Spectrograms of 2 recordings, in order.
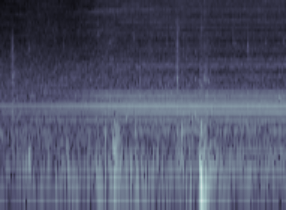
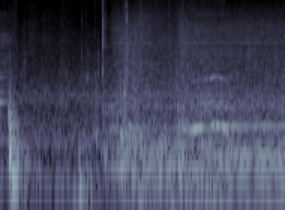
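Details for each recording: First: Bosch dishwasher hums but will not start: steady low electrical hum, no spin-up, wash motor stalled because its start capacitor is blown. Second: Bosch dishwasher that hums but won't start, defective capacitor found: the wash motor runs with a steady low hum, faint even tone, no grinding or buzzing; normal wash motor running.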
